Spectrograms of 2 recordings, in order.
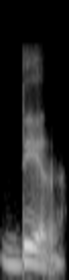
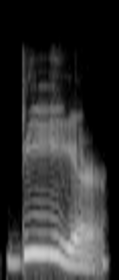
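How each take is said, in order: First: Dear with a short, lax vowel close to "dehr"; correct short vowel. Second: Dear drawn out with a long EE, deeer; the mistaken reading dear with a stretched eee; wrong long vowel. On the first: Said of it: "bunyinya pendek". (dear dengan bunyi I pendek, der) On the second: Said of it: "Jadi bacanya bukan dear". (dear dibaca salah dengan I panjang, diir) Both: Shown as a demonstration.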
